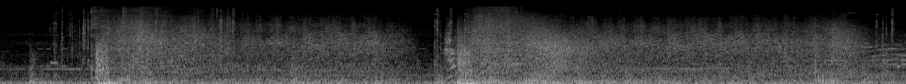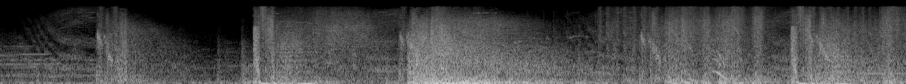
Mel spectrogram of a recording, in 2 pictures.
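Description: A weapon fires bright blasts with loud booms.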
